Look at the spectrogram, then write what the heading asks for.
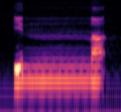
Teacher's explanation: Tapi cara pelafalannya atau cara bunyinya itu di dalam hidung. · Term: nun bertasdid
